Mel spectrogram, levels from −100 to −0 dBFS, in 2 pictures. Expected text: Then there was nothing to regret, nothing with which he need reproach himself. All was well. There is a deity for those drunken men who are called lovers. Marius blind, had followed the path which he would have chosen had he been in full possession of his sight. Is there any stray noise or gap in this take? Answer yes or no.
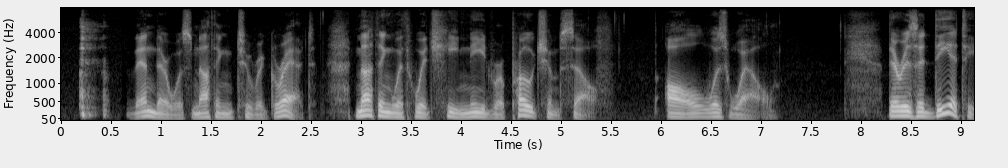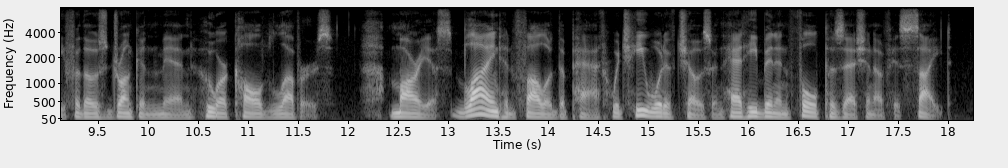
yes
